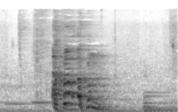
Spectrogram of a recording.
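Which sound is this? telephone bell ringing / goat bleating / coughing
coughing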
